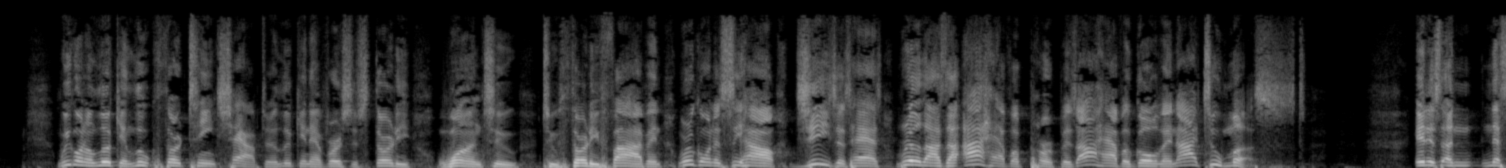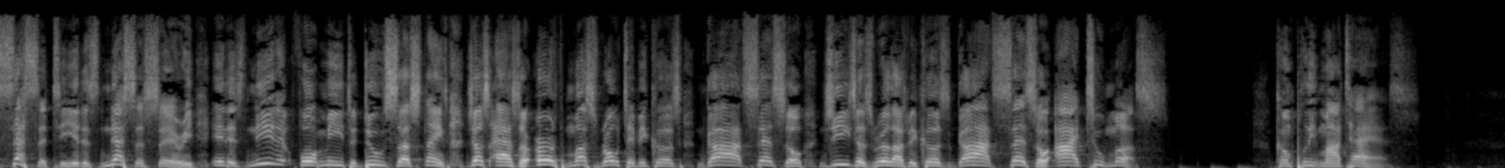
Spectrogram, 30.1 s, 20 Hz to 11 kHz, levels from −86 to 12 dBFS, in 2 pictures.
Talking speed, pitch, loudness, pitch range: 145 wpm, 185 Hz, -20 LUFS, 155-230 Hz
